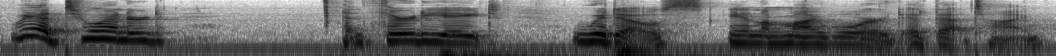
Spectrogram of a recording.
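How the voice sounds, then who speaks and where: An older woman in an interview tells a personal story with liveliness, often laughing and acting out others' words. Her voice is medium-pitched and her pace slow.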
